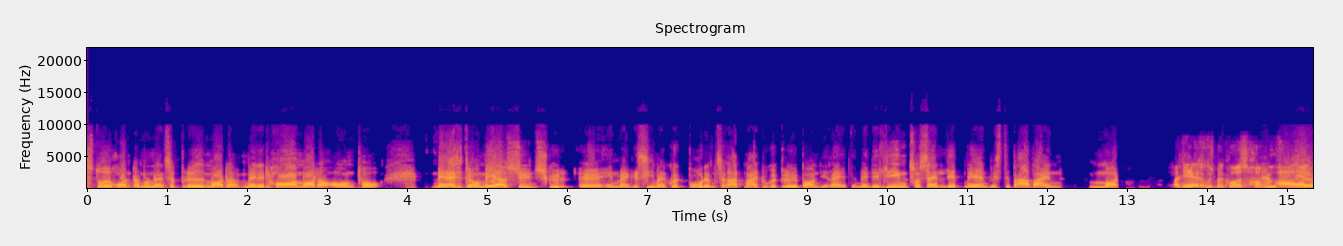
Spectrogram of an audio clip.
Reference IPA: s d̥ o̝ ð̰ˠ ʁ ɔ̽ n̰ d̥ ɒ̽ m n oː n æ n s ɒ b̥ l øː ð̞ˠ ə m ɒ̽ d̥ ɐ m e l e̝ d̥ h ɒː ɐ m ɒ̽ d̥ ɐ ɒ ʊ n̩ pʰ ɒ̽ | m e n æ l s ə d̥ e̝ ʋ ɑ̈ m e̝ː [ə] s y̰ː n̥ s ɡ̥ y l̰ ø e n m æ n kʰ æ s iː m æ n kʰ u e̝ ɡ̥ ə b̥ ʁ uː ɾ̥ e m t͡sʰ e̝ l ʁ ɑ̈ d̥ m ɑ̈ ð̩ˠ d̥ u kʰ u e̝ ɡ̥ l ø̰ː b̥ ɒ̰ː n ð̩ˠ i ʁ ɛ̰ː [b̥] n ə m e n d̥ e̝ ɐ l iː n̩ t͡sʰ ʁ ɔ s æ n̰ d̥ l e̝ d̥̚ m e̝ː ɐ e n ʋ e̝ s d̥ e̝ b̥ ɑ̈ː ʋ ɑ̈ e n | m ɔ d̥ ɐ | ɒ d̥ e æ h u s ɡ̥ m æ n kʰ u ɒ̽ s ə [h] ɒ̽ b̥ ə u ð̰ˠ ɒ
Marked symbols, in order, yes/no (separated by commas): no, yes, yes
